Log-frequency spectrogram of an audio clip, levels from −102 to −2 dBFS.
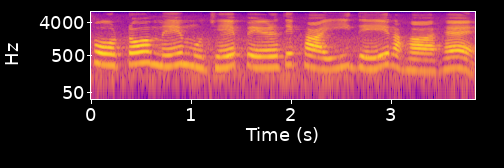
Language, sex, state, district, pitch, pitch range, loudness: Hindi, female, Madhya Pradesh, Katni, 250 Hz, 230-280 Hz, -16 LUFS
